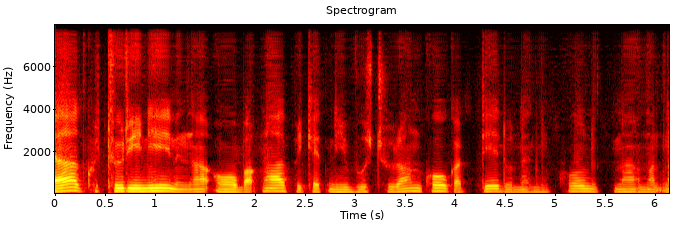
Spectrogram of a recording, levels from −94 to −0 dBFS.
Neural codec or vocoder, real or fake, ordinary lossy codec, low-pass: codec, 16 kHz, 0.7 kbps, FocalCodec; fake; none; none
